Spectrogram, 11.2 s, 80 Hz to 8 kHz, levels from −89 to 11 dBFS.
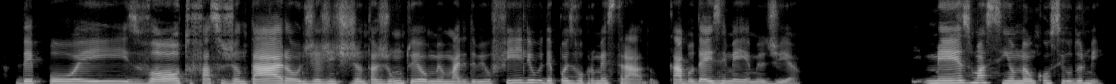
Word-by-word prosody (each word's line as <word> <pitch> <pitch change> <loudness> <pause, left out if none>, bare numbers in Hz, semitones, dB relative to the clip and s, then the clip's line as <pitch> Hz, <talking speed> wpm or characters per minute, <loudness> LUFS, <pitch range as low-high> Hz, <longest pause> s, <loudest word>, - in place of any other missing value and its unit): Depois 185 0 -1
volto, 190 +3 +1
faço 195 -1 -4
jantar, 190 +3 +7
onde 185 -2 -2
a - - -1
gente 180 +1 -5
janta 175 -1 -3
junto, 195 +3 -3
eu, 180 0 0
meu 180 -2 -3
marido 165 0 -3
e - - -7
meu 170 0 -5
filho, 230 +3 -3
e - - -4
depois 205 -1 -2
vou 200 - -5
para 205 -1 -8
o - - -5
mestrado. 205 +2 -3
Acabo 180 +1 +3
22:30h 185 -2 -1
meu 160 -2 -6
dia. 145 -2 -9 1.3
Mesmo 215 +2 +3
assim 230 -3 -2
eu - - 0
não 190 -1 +1
consigo 205 -1 -5
dormir. 200 -8 -5
190 Hz, 165 wpm, -23 LUFS, 180-205 Hz, 1.3 s, jantar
